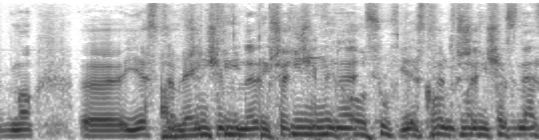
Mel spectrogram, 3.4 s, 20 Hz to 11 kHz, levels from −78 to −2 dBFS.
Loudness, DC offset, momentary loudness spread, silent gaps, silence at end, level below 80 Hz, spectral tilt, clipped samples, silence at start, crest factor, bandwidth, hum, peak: -20 LUFS; under 0.1%; 4 LU; none; 0 s; -44 dBFS; -5 dB/octave; under 0.1%; 0 s; 10 dB; 10.5 kHz; none; -10 dBFS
